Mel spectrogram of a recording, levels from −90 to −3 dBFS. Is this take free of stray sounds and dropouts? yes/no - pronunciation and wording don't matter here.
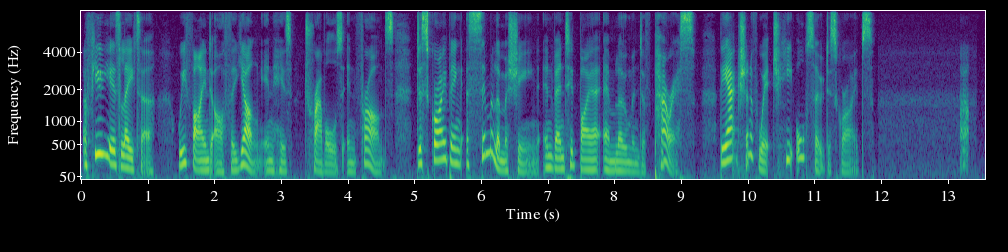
no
